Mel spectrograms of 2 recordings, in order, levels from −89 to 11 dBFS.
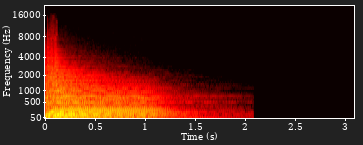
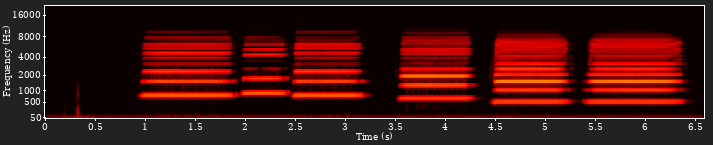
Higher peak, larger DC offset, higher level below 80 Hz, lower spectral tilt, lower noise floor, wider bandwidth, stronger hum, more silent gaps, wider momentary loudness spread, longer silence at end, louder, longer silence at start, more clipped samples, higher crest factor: first, -8 dBFS vs -24 dBFS; neither; first, -36 dBFS vs -76 dBFS; first, -8 dB/octave vs 4 dB/octave; second, -58 dBFS vs -75 dBFS; second, 9.6 kHz vs 11 kHz; neither; neither; first, 18 LU vs 10 LU; first, 1.65 s vs 0.2 s; first, -26 LUFS vs -35 LUFS; second, 0 s vs 0.95 s; neither; first, 20 dB vs 12 dB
